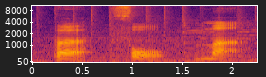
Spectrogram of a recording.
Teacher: R sampai 3 dalam satu kata tapi nggak dibaca sama sekali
